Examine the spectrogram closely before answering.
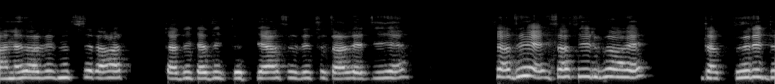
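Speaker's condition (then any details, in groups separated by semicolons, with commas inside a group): Muscular dystrophy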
